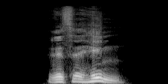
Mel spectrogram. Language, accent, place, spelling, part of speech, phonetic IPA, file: German, Germany, Berlin, risse hin, verb, [ˌʁɪsə ˈhɪn], De-risse hin.ogg
- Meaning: first/third-person singular subjunctive II of hinreißen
